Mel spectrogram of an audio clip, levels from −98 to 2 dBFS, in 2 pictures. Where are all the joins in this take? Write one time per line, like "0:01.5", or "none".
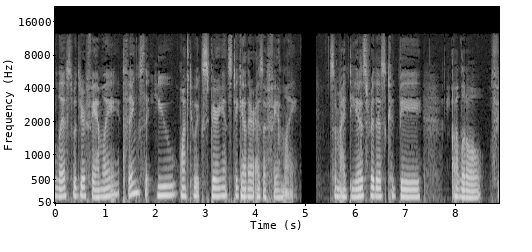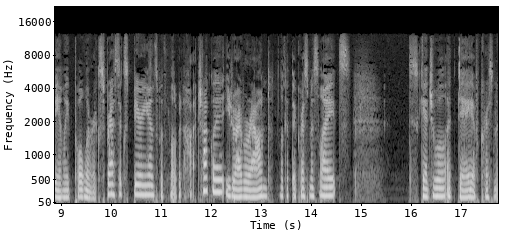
0:01.3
